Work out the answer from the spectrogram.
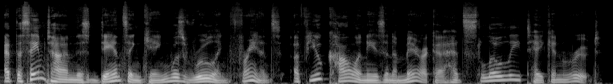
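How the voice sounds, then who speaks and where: A man's voice: medium pitch, big pitch swings, moderate pace, warm tone, dry recording, faint music behind. A man narrating scripted history as a podcast host, with playful, wry asides.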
